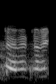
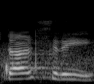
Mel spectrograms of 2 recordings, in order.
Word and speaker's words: tertiary: is eagle is a territory consumer. Tertiary. Tertiary. Correct pronunciation is tertiary.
